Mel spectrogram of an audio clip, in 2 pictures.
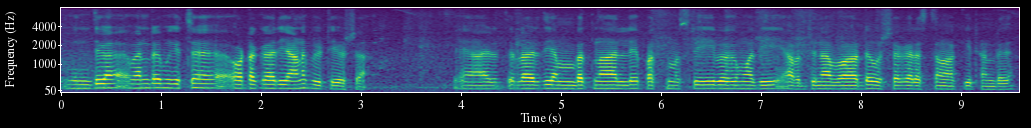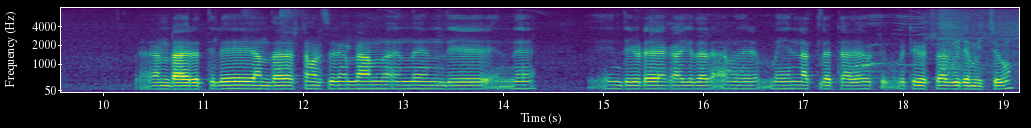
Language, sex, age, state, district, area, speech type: Malayalam, male, 45-60, Kerala, Malappuram, rural, spontaneous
